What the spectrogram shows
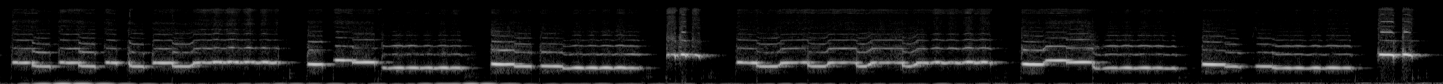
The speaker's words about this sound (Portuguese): Em cada grupo de Chiloli há pelo menos três homens que assumem os sons do Pito Doshi na animação da atuação do grupo.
